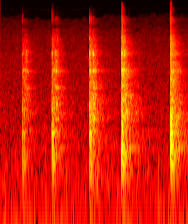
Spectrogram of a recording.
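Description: A rusty hammer strikes five times at a steady, fairly quick pace during sewing machine table assembly. Each blow is close and sharp with a short ringing tail, and no one speaks.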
